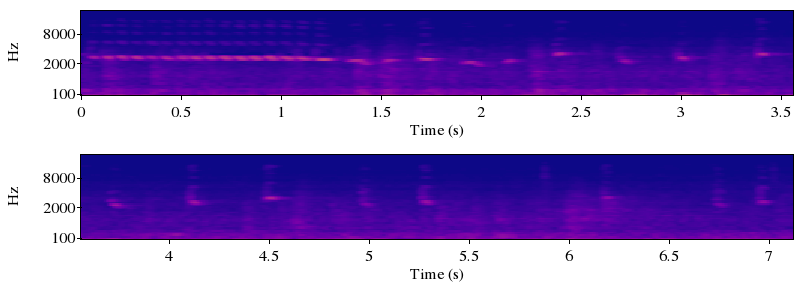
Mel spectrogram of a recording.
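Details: Unseen Japanese bush warbler giving a loud, rapid, buzzy trill for about a second, followed by scattered short, sharp, high chirps repeated irregularly over low background rumble.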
